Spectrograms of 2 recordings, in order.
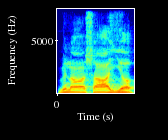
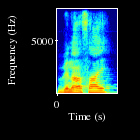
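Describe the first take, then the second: First: The word ends with a short final vowel sounded. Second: The word ends on a consonant without final vowel. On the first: The speaker calls it right. "य में जो अ मिला हुआ है उसका भी हमें उच्चारण करना है" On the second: The speaker calls it wrong. "अब हम साधारणतः ऐसे शब्दों को विनाशाय ऐसे पढ़ देते हैं"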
